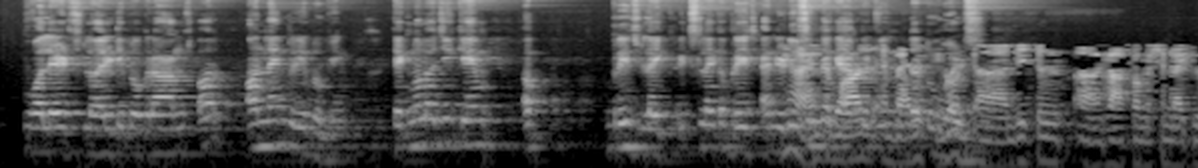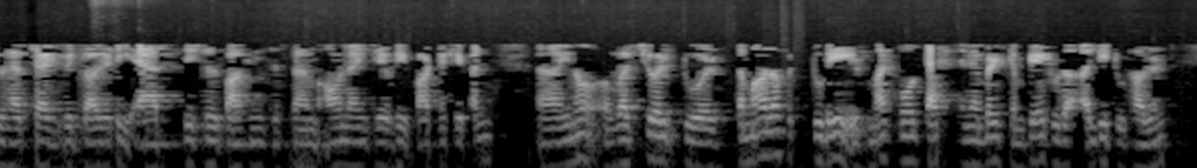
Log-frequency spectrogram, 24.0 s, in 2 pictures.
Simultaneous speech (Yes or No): Yes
